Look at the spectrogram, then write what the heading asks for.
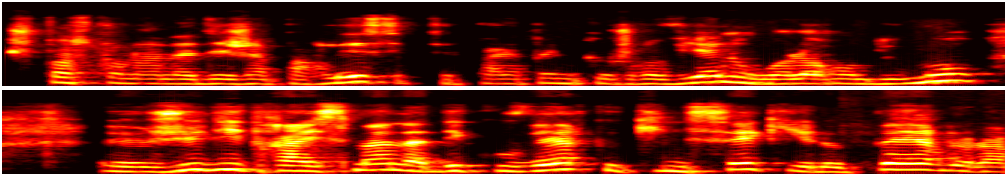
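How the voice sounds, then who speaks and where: Somewhat breathy and very fast, a woman speaks at a fairly low pitch with ordinary pitch variation. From France, Burgundy. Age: 70s. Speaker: historian and writer. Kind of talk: interview storytelling.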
